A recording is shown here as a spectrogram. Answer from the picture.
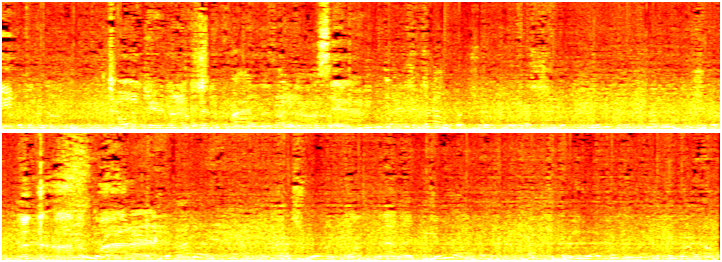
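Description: Steady road and engine noise inside a moving car's cabin, with indistinct voices talking over it.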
